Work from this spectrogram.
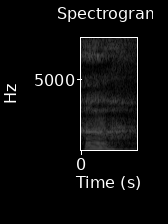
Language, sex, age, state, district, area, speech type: Odia, male, 45-60, Odisha, Balasore, rural, spontaneous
